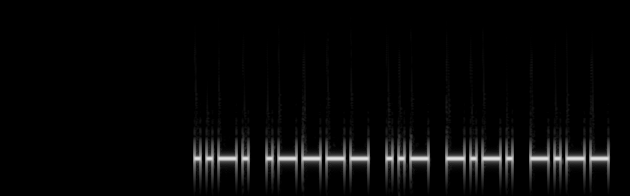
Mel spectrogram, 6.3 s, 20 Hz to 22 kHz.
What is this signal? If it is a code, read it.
Morse code, heard as a keyed tone, about 20 wpm, 700 Hz. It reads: F1UCY
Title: DXCC-100 Call Signs - 5 Characters - Repeated 3x - 20wpm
